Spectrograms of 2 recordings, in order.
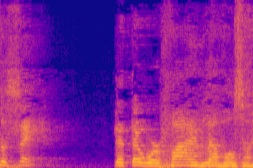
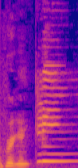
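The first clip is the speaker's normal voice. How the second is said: text chime; 13 semitones higher, 4 dB quieter than usual. Retold or imitated. Imitating phone text alert.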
